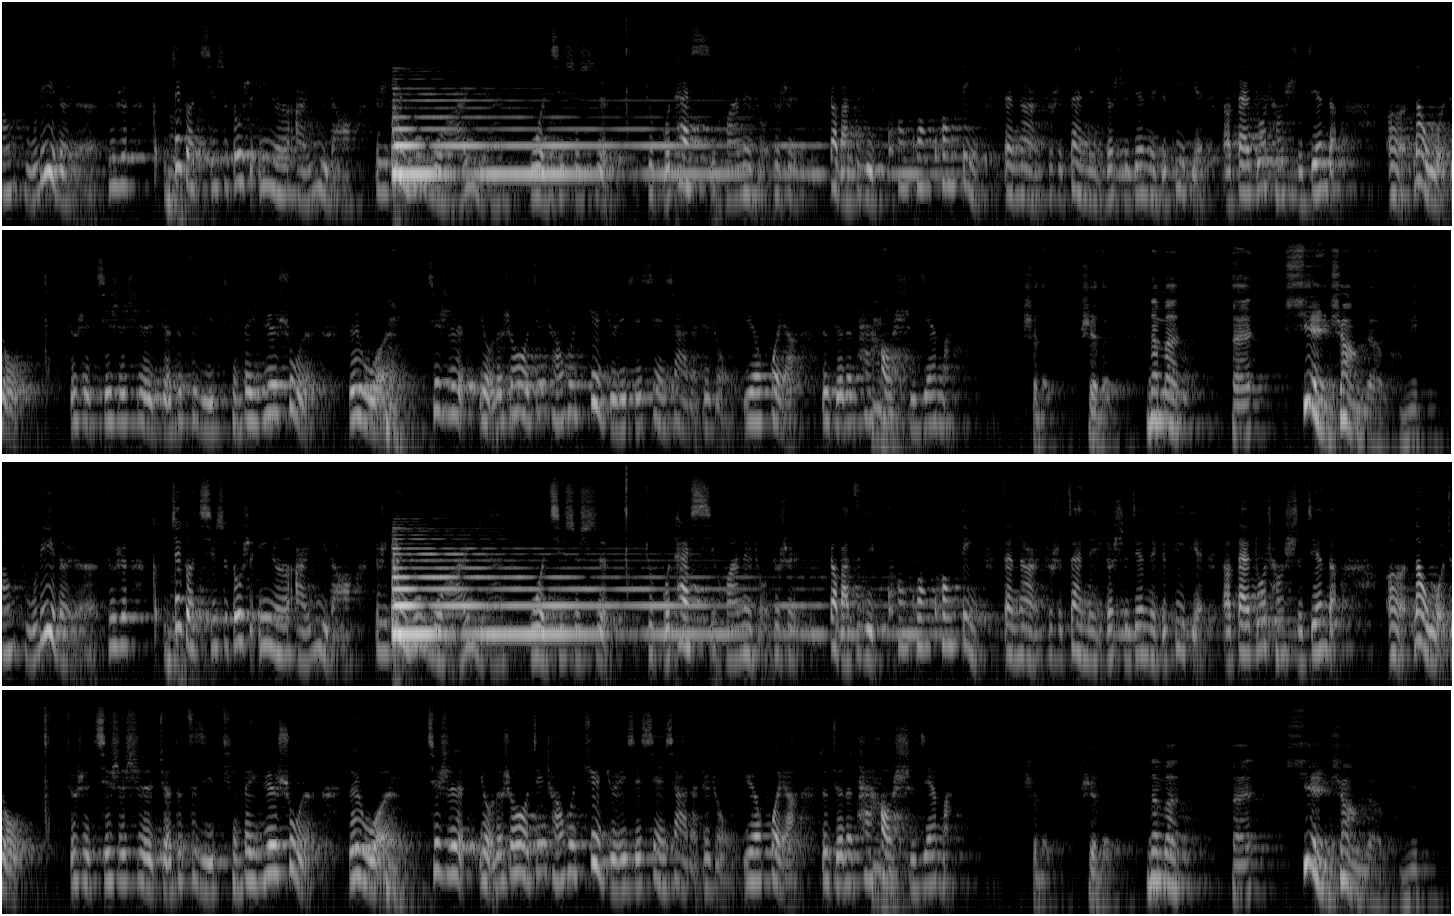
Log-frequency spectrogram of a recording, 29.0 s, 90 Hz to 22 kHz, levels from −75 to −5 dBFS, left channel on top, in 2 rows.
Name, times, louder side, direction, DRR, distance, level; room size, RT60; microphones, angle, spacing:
voice 1, 0.0-1.4 1.7-6.1 6.4-8.0 8.3-14.7 15.2-18.5 18.8-24.0 26.1-26.3, right 2 dB, 40° right, 5 dB, 1.7 m, -39 dB
sound 1, 3.9-9.6 10.2-10.4 11.1-11.4 11.8-12.0 12.7-12.8, right 2 dB, 55° right, 0.9 m, -32 dB
voice 2, 25.9-26.3 26.8-27.0 27.3-28.7, left 2 dB, 40° left, 9 dB, 1.5 m, -39 dB
21.5 x 21.0 x 9.2 m, 0.82 s
head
